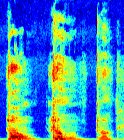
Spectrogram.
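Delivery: punchy boom boom boom, punching the air; mock punch sounds. Recapping the fight, punch noises. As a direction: thump out fight noises like a kid.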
